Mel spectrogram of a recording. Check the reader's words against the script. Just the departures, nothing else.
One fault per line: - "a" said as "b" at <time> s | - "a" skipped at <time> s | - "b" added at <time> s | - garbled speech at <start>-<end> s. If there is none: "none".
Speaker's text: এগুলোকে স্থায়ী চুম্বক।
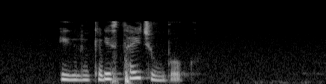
none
